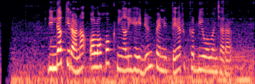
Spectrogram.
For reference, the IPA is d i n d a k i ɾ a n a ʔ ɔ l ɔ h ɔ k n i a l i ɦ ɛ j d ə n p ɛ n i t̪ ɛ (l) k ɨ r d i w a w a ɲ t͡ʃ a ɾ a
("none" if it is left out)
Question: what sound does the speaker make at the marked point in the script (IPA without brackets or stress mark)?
r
